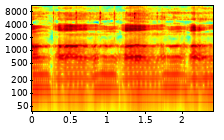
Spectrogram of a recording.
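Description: A man singing, drawing out long held vowel notes that waver up and down in pitch, with no clear words.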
